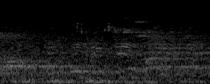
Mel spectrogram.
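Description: Basketball being dribbled on a hardwood court, over a low murmur of arena crowd noise.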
